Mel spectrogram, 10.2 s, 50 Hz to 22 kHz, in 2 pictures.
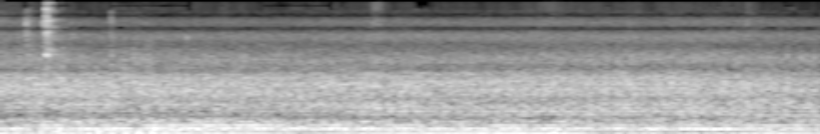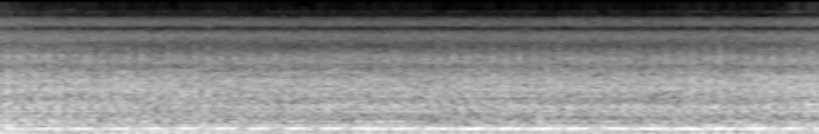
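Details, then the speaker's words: Vintage Galaxy 9-inch desk fan, believed model 2154, one of two fans said to be from the mid-to-late 70s and mid-to-late 80s: running normally while oscillating, with a soft steady motor hum and even airy whoosh. With the oscillating gear engaged, the rotor does not rattle. "kind of let you get a feel for the the motor sound and just the way the fan sounds and appears to operate"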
